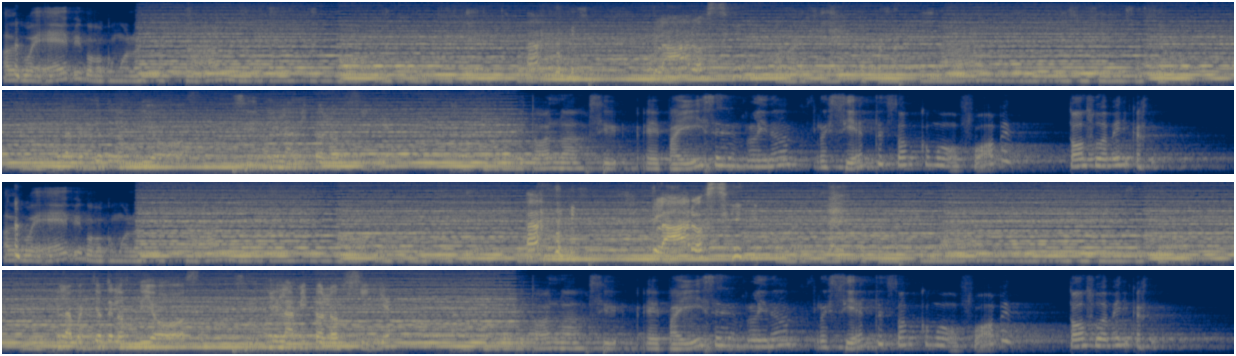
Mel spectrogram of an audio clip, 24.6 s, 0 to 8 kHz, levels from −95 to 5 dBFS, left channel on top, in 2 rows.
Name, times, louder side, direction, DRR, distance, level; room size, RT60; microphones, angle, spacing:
voice 1, 0.0-5.8 6.1-6.7 7.7-13.4 14.6-15.4 16.8-22.4 23.0-23.8, left 1 dB, 10° left, 8 dB, 0.4 m, -39 dB
sound 1, 1.3-17.5, equal, 35° right, 1.1 m, -29 dB
voice 2, 5.2-5.6 6.2-7.4 8.2-8.5 12.9-14.4 15.0-16.2, right 6 dB, 85° right, 14 dB, 0.4 m, -30 dB
16.0 x 10.0 x 5.6 m, 3.0 s
head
